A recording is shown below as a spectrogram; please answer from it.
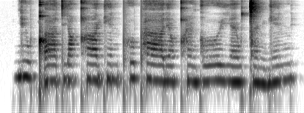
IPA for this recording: ɡ ĩ w ǃʼ aː t j a qʰ ã kʲ ɛ̃ n pʰ ʊ pʰ aː ɾʲ ã w qʰ ĩ ɡ ʊː j ɛ̃ w ǀ ɛ̃ n ɡʲ ẽ n

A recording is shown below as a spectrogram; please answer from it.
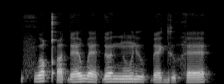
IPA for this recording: f u qʼ ə ɗ ɛ w ɛ ɗ ə n ũ ɾʲ u ɓ ɛ ɡʲ u h ɛ

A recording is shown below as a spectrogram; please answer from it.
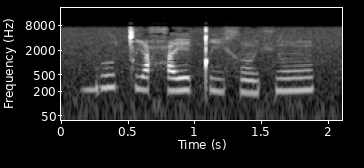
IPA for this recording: b u ǀ i ħ e ǃ i x õ ç ũ

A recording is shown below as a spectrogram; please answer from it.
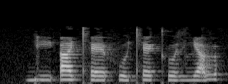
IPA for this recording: ɡ i ʔ a cʰ ɛ f ʊ cʰ ɛ kʰ ʊ z ʎ a v

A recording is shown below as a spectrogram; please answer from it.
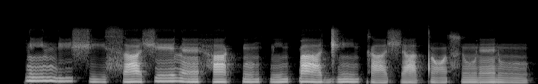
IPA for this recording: ɾ ĩ˦ n i˧ ʃ i˨ s a˨˦ ʃ e˧ l ɛ̃˨ h a˨ k͡p ũ˨ k͡p ĩ˨˦ k͡p a˦˨ d͡ʒ ĩ˧ k a˨ ʃ a˨ t ɔ̃˨˦ s ũ˧ ɾ ɛ̃˦ ɾ ũ˦˨

